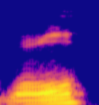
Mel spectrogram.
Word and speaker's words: Woll: I should add that now it seems like his name has changed actually to wool which I think is like the proper pronunciation it's always been the proper pronunciation but we've just all called him wall I think I'm just going to continue to call him Joseph wall me too sorry man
